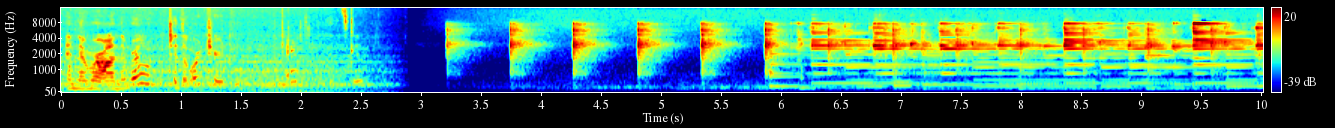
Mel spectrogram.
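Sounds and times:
low car cabin rumble: 0:00.0 - 0:02.9
music with sharp percussive hits: 0:03.2 - 0:06.7.

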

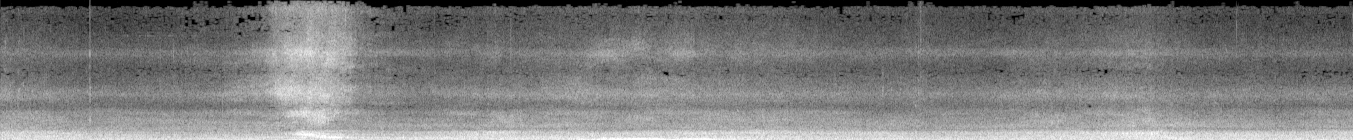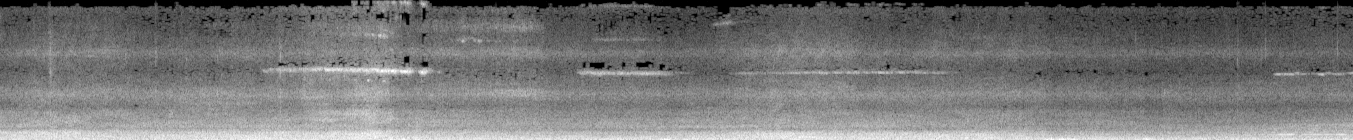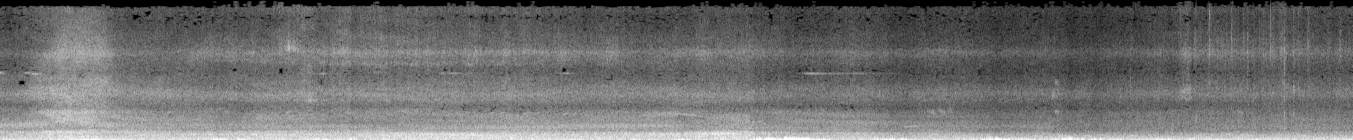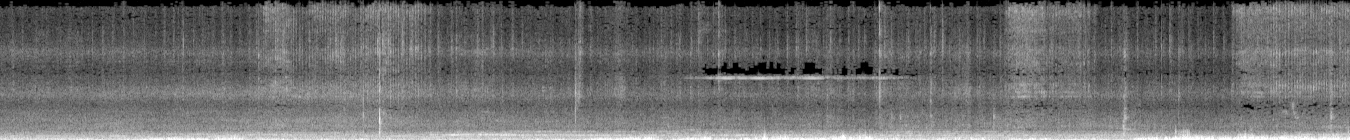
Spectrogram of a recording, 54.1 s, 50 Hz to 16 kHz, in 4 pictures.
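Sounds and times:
rumble of road traffic: 0:00.0 - 0:54.0.

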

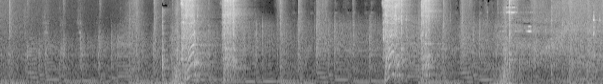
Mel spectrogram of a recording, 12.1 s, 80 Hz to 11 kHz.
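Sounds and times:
background music: 0:00.0 - 0:12.0
impact wrench whirring: 0:07.6 - 0:08.8.

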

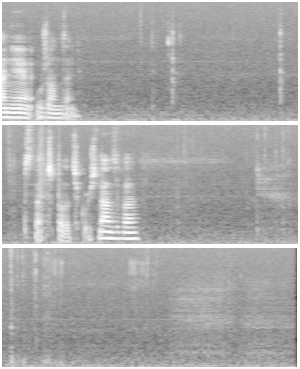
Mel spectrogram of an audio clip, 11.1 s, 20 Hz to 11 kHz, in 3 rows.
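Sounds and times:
faint typing on keyboard: 0:06.9 - 0:08.3, 0:09.0 - 0:09.4.

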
